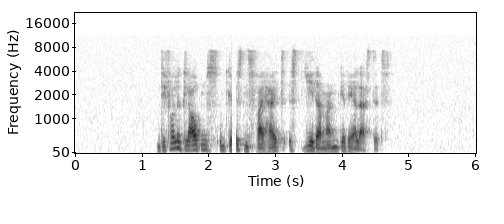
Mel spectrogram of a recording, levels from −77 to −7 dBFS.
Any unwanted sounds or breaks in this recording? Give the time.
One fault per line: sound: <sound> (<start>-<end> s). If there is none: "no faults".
sound: dropout (2.3-2.4 s)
